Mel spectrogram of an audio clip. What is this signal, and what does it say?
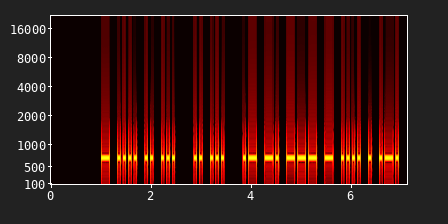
Morse code, heard as a keyed tone, about 22 wpm, 700 Hz. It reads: THIS IS ANOTHER
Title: Sentences from Top 600 Words 22wpm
